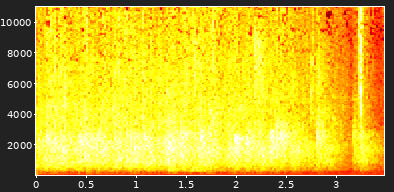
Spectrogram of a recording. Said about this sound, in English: In 2013, our second year, the debt was completely paid off. Yes, you should clap for that. That is a God thing.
